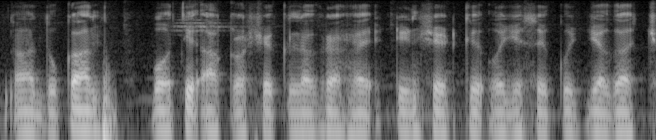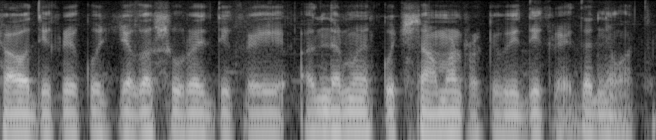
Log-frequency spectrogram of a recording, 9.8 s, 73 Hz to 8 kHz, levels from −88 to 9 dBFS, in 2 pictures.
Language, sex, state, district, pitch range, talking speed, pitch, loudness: Hindi, male, West Bengal, Malda, 90-95 Hz, 205 wpm, 95 Hz, -21 LUFS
